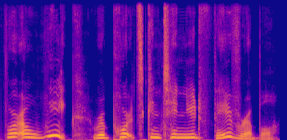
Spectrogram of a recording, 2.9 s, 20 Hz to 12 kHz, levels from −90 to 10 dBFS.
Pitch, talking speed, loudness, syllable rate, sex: 270 Hz, 125 wpm, -18 LUFS, 4.4 syllables/s, female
